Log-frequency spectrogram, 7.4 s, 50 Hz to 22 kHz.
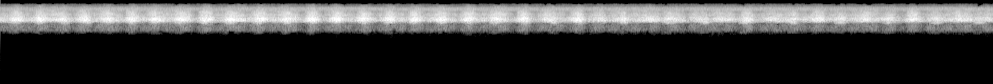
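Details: Cicadas in pine trees about 50 m above the sea at Pefkos Bay, Skiros Island, Greece, July 2018, recorded on a Sony RX3 with external mic: a dense, high, buzzing drone pulsing roughly three times a second, with wind filtered out.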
